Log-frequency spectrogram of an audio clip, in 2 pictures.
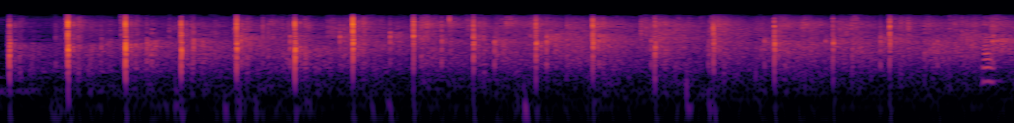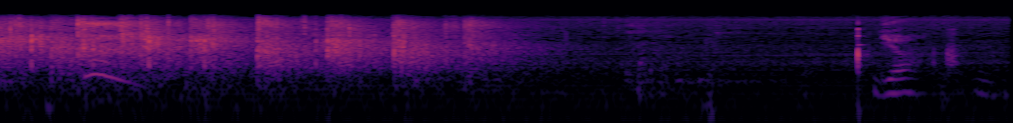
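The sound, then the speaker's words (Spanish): A burst of audience applause for a team of game-show contestants, many hands clapping steadily, strong at first and then tapering off to quiet after about eight seconds, with a brief sound near the end. “Bueno, fuerte aplauso para ellos.”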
